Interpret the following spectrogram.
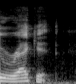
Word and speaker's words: Rechot: How do I pronounce my name? I say Wreck-It.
